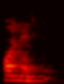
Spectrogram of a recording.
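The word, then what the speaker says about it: honest: बनेगे या ऑनेस्ट बने ओबवियस सी बात है जो एच रहेगा वो साइलेंट रहेगा ठीक है एच तो क्या साइलेंट रहेगा स्टार्टिंग हम ओ से करेंगे ठीक है बोलना कहां से स्टार्ट होता है ओ से हम बोलते हैं ऑनेस्ट ठीक है अगर हम इसको छोड़ो को क्या कर दो एच को छोड़ दो बाकी पढ़ो नेस्ट पढ़ जाएगा एच क्या रहेगा साइलेंट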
